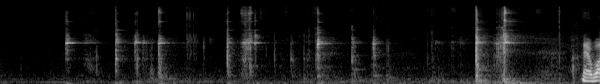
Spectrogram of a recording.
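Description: A spreader-bar corner piece being tapped into the arm of a folding frame clothesline: a run of light metallic taps with a faint ring, and a heavier knock near the end.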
